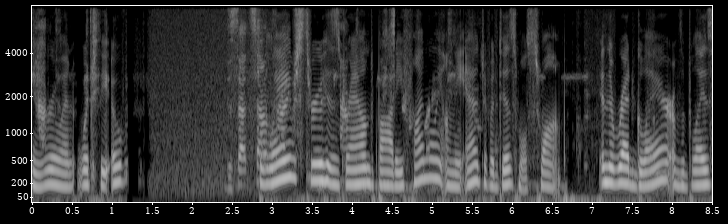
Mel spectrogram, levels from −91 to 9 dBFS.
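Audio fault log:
0.00–1.48 s, 3.08–5.73 s, 5.97–7.08 s and 8.43–8.49 s, speech suppressed in double talk: the voice sinks and breaks up in patches, falling by as much as about 35 dB in the opening stretch, about 25 dB in the middle and about 20 dB near 6 to 7 s, with a last brief 60 ms dip just before the end. The likely cause is the far side talking at the same time, so the echo canceller could not tell this talker from its own loudspeaker echo and pulled both down.
7.79–7.85 s, echo leak: a faint ghost of the voice arrives 192 ms late, sitting about 20 dB under the direct speech, as a short scrap. This is likely a loudspeaker at one end whose echo canceller missed part of what the microphone picked up, so a fragment of the returned signal slipped through and was sent back.
7.86–8.15 s, background gated by the echo canceller: right after the echo scrap, the room tone ducks by about 14 dB for roughly a third of a second, then comes back. 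The canceller clamped the microphone hard while the loudspeaker was active and released it once playback eased.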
